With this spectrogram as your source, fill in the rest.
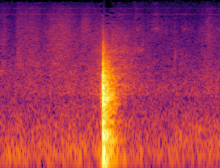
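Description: A wooden handle knocks once on a table.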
